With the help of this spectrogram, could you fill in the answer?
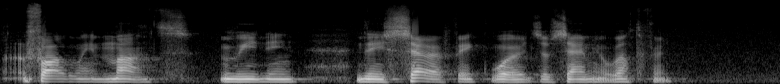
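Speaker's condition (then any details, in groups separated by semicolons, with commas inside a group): ALS; at least a couple of months since diagnosis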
